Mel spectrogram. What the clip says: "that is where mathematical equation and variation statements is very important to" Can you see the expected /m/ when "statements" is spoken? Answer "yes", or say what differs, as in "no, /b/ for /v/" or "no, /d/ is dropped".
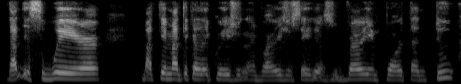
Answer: no, /m/ is dropped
